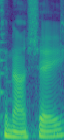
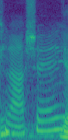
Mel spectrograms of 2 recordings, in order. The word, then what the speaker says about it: Tinashe: Tinashe. – Tinashe.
